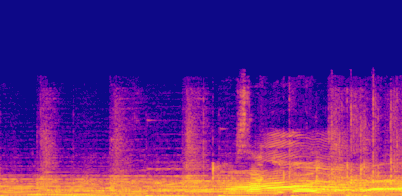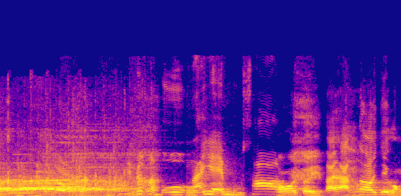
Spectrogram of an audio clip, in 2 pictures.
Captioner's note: applause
